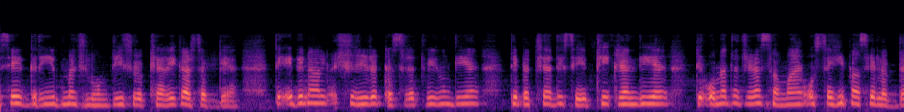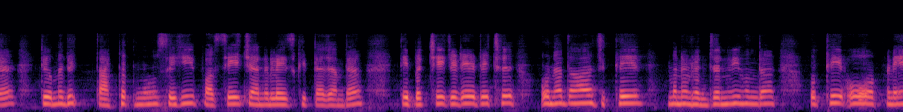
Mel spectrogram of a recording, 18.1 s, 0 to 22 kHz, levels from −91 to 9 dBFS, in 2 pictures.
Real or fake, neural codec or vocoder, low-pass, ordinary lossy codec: fake; codec, 24 kHz, 1 kbps, SNAC; 7.2 kHz; none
